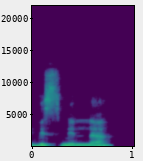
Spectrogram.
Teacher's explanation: if the previous letter with a kasra like a bismillah it will be pronounced with a thin sound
